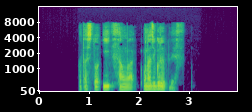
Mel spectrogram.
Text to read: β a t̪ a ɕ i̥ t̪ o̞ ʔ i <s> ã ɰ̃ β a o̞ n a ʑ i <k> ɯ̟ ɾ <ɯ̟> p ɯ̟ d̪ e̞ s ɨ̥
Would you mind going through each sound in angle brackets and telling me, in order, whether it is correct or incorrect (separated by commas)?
correct, incorrect, incorrect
